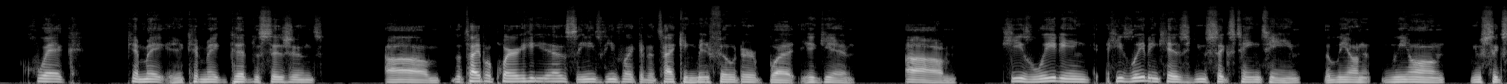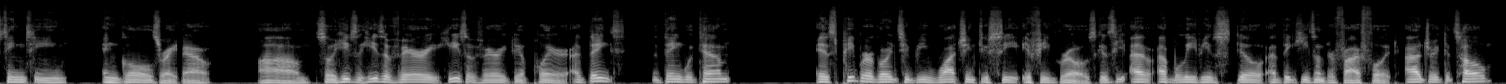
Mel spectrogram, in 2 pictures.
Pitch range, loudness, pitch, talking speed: 95-120 Hz, -22 LUFS, 110 Hz, 170 wpm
